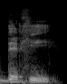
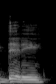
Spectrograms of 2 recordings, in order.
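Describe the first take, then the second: First: The h in 'he' is clearly pronounced. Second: The h is dropped, merging into one word. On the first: The speaker calls it right. "You got to say did he. put that H on it" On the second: The speaker calls it wrong. "You can't say [name]"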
